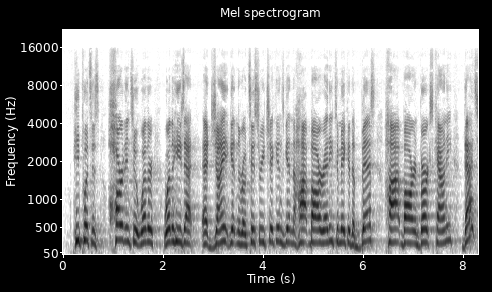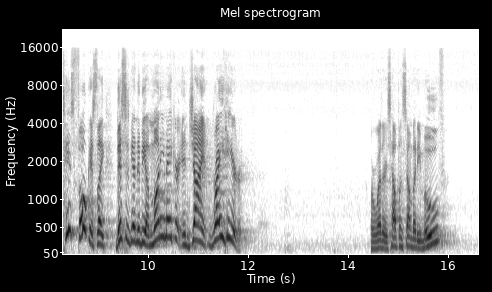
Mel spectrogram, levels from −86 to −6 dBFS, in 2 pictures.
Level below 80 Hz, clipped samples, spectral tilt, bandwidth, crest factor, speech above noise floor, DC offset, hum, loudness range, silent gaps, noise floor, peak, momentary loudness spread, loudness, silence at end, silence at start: -64 dBFS; under 0.1%; -5.5 dB/octave; 16 kHz; 16 dB; 43 dB; under 0.1%; none; 7 LU; none; -64 dBFS; -6 dBFS; 8 LU; -22 LUFS; 0.7 s; 0.2 s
